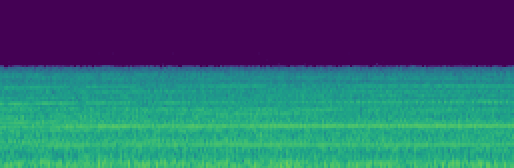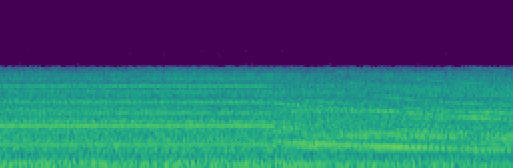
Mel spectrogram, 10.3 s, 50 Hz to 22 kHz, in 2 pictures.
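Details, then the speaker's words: Dyson DC25 vacuum motor howling with a siren-like tone that wails and falls away as it slows. The bearings are completely worn out from long use. "so they ran this thing until the bearings completely utterly shot I mean nothing left of the bearings"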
